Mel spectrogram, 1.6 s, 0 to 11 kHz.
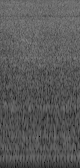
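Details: Mazda RX-8 rotary, first start after engine rebuild and reinstall; even, steady idle with a smooth buzzy drone and no knocks, misses or surging; the engine is running healthy, with no check engine light.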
